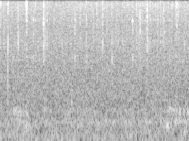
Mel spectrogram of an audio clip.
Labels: {"label": "ambient", "recorder": "HydroMoth"}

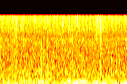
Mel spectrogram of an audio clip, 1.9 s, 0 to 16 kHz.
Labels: {"label": "biophony", "recorder": "SoundTrap 300"}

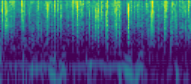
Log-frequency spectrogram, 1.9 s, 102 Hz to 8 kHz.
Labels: {"label": "biophony, cascading saw", "recorder": "SoundTrap 600 or HydroMoth"}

